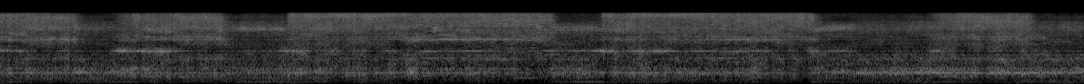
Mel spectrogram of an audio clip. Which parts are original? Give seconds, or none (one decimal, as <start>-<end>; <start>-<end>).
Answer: 4.2-5.9; 6.7-7.5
